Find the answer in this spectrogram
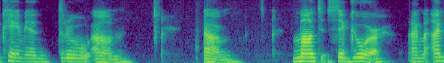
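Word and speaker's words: Montségur: is where you came in through um um Montsegur. I'm I'm not even sure I'm saying it right, but I think that's how you say it. Montsegur.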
